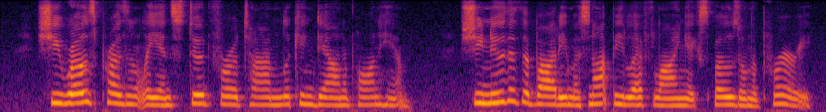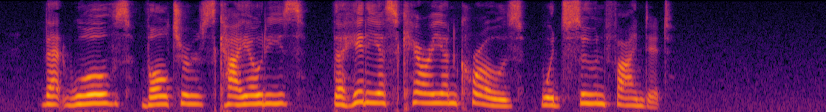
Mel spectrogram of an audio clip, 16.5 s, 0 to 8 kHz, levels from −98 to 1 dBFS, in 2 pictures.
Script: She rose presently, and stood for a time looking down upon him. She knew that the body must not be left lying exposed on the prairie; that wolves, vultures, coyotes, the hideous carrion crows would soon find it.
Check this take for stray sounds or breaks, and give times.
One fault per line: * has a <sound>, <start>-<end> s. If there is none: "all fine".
all fine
